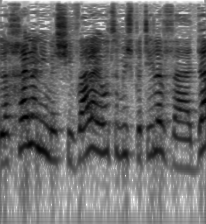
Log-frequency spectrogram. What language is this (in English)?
Hebrew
